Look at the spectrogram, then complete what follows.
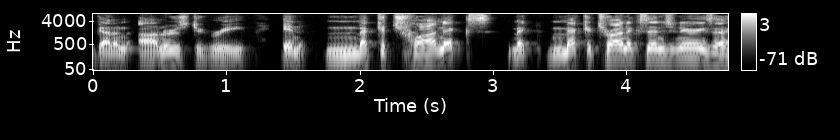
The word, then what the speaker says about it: mechatronics: And also, you've got an honors degree in mechatronics engineering. Is that how you pronounce that?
